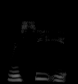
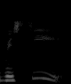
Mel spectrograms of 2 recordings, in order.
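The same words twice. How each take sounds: First: The second syllable has two separate vowel sounds. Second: The second syllable has one smooth long vowel. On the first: The speaker calls it wrong. "So it's not so, two separate vowels. We do not say receipt" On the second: The speaker calls it right. "So it's one smooth long E"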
